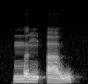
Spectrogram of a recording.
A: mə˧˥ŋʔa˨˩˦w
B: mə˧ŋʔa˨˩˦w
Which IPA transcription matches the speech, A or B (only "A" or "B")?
B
